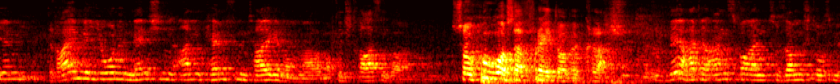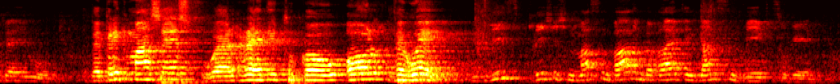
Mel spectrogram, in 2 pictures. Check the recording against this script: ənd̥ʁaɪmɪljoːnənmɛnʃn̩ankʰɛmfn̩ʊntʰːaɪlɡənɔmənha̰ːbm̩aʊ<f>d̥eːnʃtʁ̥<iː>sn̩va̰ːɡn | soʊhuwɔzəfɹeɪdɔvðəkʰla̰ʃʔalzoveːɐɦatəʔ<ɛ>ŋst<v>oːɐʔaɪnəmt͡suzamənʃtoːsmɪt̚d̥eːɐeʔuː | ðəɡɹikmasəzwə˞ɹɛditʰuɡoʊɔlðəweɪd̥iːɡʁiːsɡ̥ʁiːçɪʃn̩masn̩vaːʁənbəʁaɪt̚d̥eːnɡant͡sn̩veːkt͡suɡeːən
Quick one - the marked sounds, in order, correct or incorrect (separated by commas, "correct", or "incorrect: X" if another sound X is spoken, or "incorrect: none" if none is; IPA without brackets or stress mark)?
correct, incorrect: aː, incorrect: a, incorrect: f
